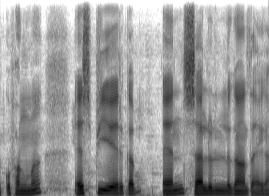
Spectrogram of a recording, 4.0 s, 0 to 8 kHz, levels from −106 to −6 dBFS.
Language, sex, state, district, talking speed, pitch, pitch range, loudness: Wancho, male, Arunachal Pradesh, Longding, 195 wpm, 125 Hz, 120-135 Hz, -16 LUFS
